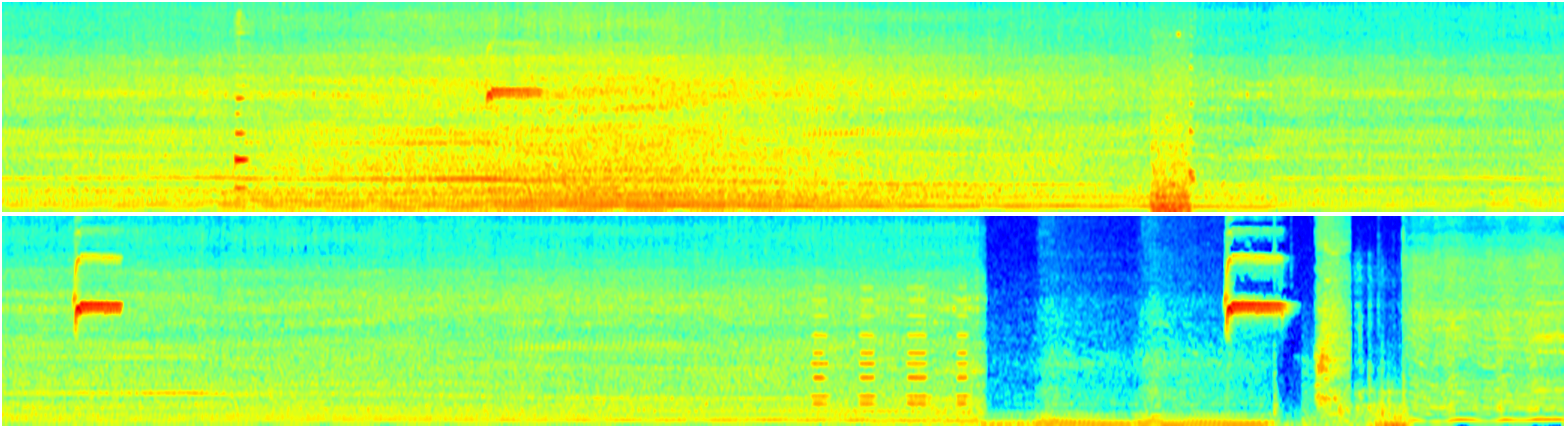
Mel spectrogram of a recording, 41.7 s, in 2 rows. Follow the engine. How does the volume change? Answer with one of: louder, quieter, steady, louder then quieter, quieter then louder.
quieter.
